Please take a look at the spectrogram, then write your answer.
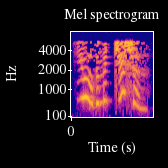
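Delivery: very high accusing cry; shocked princess. Acted. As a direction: gasp out the accusation.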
